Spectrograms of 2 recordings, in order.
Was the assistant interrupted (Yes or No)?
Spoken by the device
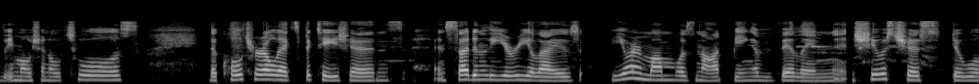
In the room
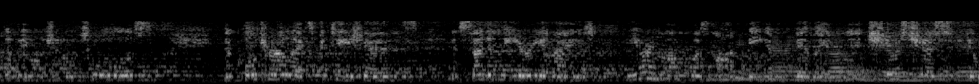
Yes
